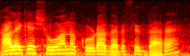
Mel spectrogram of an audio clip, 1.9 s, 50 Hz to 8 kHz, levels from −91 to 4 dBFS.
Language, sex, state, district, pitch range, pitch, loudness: Kannada, male, Karnataka, Bangalore, 120-150 Hz, 130 Hz, -18 LUFS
